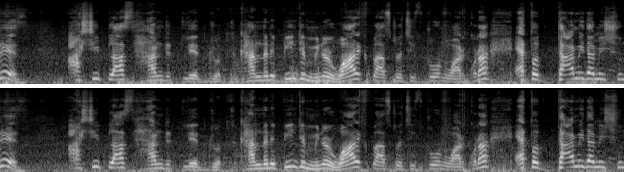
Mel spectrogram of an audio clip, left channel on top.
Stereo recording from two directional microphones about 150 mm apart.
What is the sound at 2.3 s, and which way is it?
Speech, 25° right (ahead or behind).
